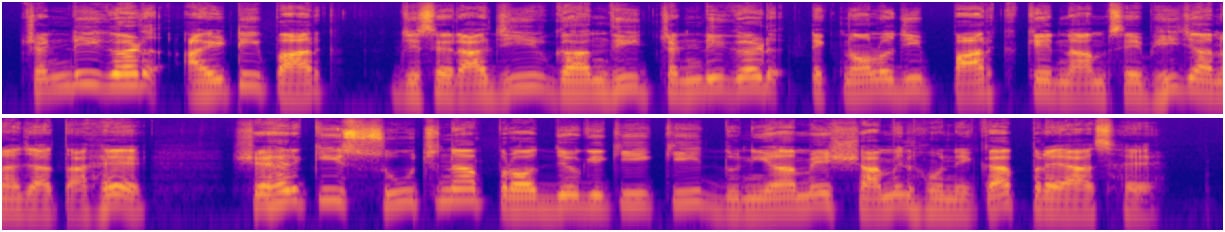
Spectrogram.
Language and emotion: Hindi, neutral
